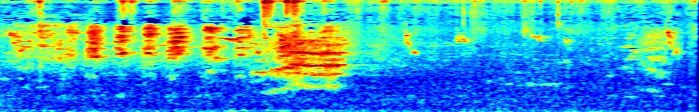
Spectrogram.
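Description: Birds calling and chirping in quick repeated notes, with one louder call of just under a second about three seconds in.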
